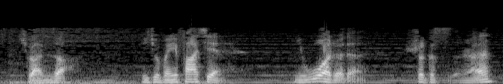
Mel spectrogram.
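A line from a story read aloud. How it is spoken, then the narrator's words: Low-voiced question. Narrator (Chinese): 李存壮低声问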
